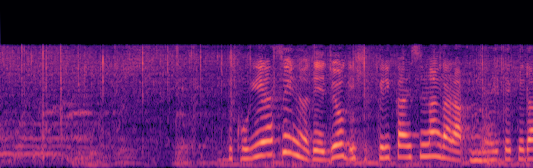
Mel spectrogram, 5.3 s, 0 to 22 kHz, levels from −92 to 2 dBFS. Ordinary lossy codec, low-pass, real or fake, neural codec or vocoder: none; 7.2 kHz; fake; codec, 16 kHz, 8 kbps, FreqCodec, larger model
